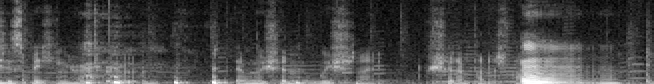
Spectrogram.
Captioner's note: laughs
